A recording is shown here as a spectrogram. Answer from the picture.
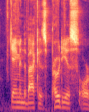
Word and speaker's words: Prodeus: Game in the back is Prodeus or Prodeus or Prodeus. The former is the proper pronunciation, but I'm a free man and I can say it however I want.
